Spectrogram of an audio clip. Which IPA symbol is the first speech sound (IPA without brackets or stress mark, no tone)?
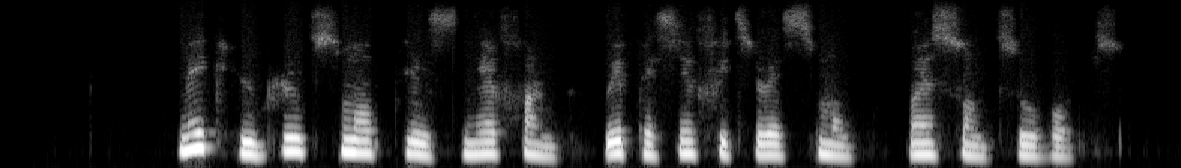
m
